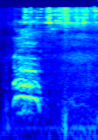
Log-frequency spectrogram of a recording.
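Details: Bluetick Coonhound baying a skunk: a single drawn-out harmonic howl lasting about half a second, slightly rising then falling, followed by faint background noise.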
